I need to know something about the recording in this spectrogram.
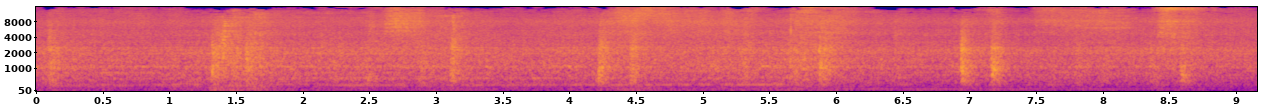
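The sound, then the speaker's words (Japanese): Steady rumble of an electric train heard from inside a carriage, slowly running downhill between trees near Kimigahama, Japan, with a broad hiss and intermittent sharp clicks and knocks from the wheels on the track, rolling along at an unhurried pace. “電車はこれより木々の間をゆっくりと下ってまいります。”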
